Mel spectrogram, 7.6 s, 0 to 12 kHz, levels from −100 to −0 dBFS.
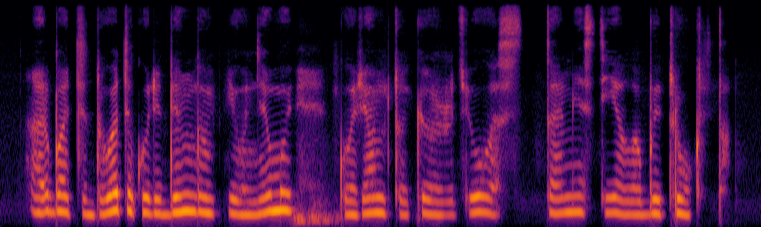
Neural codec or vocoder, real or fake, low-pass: autoencoder, 48 kHz, 32 numbers a frame, DAC-VAE, trained on Japanese speech; fake; 10.8 kHz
